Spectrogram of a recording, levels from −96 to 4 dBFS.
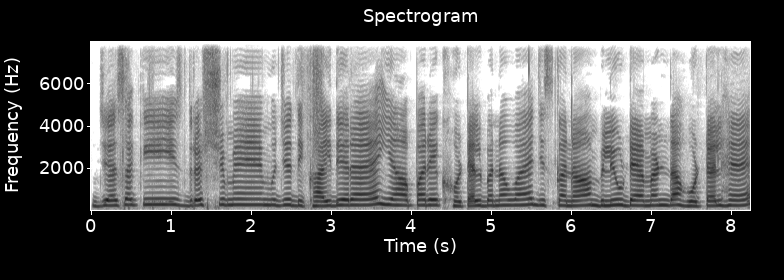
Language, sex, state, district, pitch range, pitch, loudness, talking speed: Hindi, female, Chhattisgarh, Korba, 235-265 Hz, 250 Hz, -15 LUFS, 175 wpm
